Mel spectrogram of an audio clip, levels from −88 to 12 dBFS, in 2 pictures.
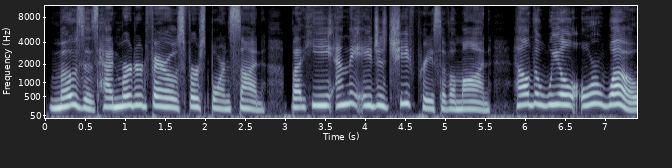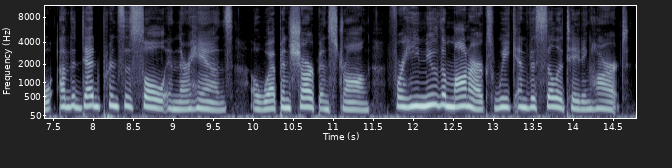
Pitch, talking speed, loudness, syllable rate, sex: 225 Hz, 170 wpm, -16 LUFS, 4.1 syllables/s, female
